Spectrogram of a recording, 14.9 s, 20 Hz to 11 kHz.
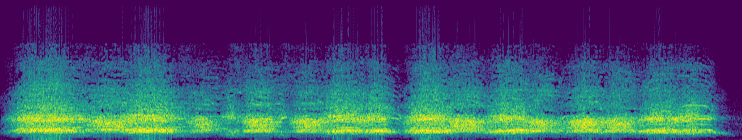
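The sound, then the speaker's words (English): A large crowd chants the Hare Krishna holy names loudly in unison, voices swelling in repeated rhythmic phrases that rise and dip roughly every couple of seconds, filling the whole stretch with dense, sustained group singing. “Try to chant 10 million times louder, please.”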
